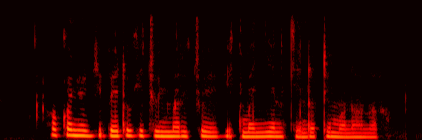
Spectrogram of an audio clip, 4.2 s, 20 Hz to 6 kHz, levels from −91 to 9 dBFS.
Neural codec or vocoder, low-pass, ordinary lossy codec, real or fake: none; 5.4 kHz; Opus, 64 kbps; real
